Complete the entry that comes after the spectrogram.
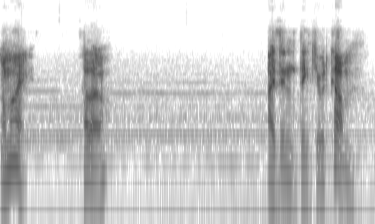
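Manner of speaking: taken-aback, astonished hello. Voicing a lizard lady who sees a player appear: surprised. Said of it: "looks like, um, like, surprised".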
